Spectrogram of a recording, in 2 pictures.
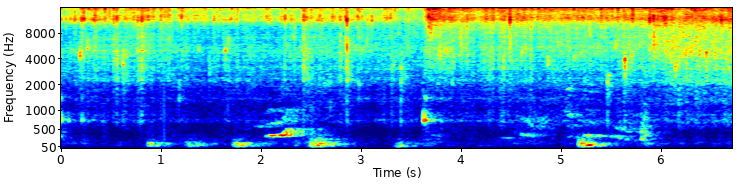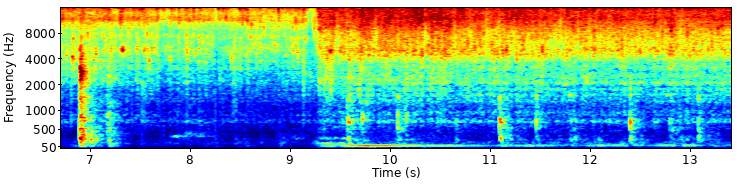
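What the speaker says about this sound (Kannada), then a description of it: "ಆನಿಯನ್ನು ಮತ್ತೆ ಚಿಲ್ಲಿನ ನೀಟಾಗಿ ಫ್ರೈ ಮಾಡ್ಕೋಬೇಕು" Onion and chilli frying in a spoonful of ghee for a pepper chicken, a steady close sizzle with intermittent spoon scrapes and stirring knocks, swelling to a louder, denser crackle near the end; no talking.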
